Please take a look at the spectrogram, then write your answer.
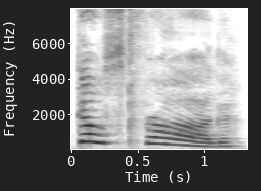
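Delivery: ghostly announcement. Acted. Froggy naming his ghost costume, loud and proud. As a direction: announce it like a spooky title.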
